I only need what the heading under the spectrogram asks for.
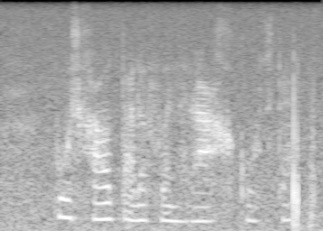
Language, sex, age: Afrikaans, female, 20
